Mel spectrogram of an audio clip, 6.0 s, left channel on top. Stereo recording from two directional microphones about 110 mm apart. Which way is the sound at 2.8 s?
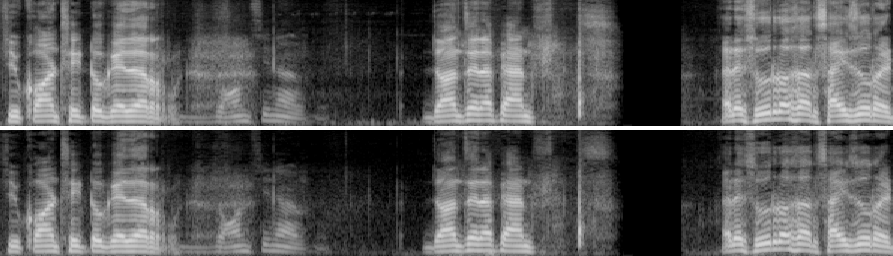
5° right (ahead or behind).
